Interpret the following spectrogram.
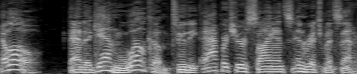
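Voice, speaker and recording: With vocal fry and very wide pitch swings, a man speaks at a medium pitch and a fairly quick pace. The sound is dry and close, with no echo. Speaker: announcer voice test. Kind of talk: scripted game announcement read.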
